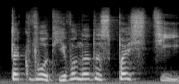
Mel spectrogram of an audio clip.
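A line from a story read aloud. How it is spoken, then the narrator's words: Pleading. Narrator (Russian): взмолилась я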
